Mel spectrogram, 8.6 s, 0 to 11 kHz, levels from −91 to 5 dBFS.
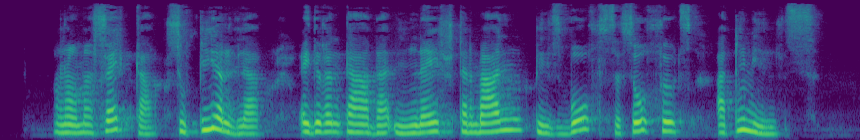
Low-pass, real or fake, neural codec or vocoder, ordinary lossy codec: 9.9 kHz; fake; autoencoder, 22.05 kHz, a latent of 192 numbers a frame, VITS, trained on one speaker; MP3, 48 kbps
